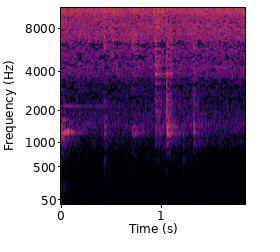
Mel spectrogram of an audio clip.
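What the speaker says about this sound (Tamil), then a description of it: "இப்போ நம்ம கேரட்டு, பீன்ஸு, முட்டைக்கோசு எல்லாத்தையும் போட்டுடலாங்க." Carrot, beans and cabbage, added after tomato, crackle and sizzle in a hot pan while being stirred for an oat upma: a soft, steady hiss with a few small pops, fairly quiet and without voices.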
